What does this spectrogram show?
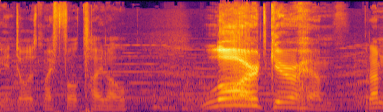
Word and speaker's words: Ghirahim: you call the surface you may call me gim it's pronounced in truth I very much prefer to be uled my full title Lord gear him but I'm not fussy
